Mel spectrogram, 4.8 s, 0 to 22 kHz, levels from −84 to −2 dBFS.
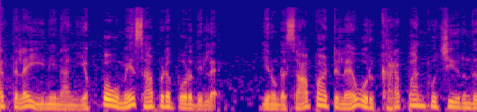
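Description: Throughout, the speech plays over a lowered background that breaks up into twinkling specks: overdone noise removal, switching off frequency bands near the noise estimate, along with quiet speech detail.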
